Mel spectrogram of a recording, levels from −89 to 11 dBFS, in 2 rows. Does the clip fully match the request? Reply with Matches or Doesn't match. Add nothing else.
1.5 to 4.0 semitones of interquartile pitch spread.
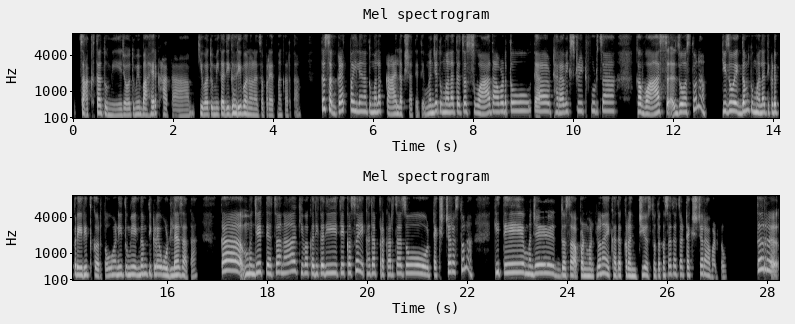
Doesn't match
